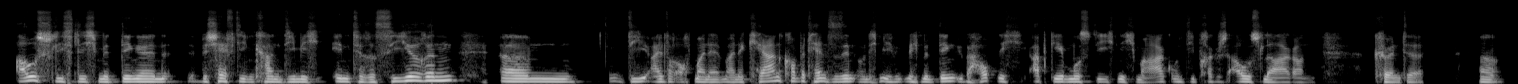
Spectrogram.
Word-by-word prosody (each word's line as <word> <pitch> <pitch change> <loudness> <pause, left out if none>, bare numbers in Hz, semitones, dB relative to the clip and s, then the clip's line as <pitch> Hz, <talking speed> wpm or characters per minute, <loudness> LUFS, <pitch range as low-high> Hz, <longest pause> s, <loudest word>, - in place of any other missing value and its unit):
ausschließlich 140 -7 +3
mit 120 0 -1
Dingen 130 -1 +4
beschäftigen 130 -1 0
kann, 120 -1 0
die 120 +1 -1
mich 120 0 -1
interessieren. 165 - +3 0.4
Ähm, 135 -3 +4 0.3
die 135 0 -3
einfach 125 +1 -3
auch - - -8
meine 115 -2 -1
meine 115 0 -4
Kernkompetenzen 145 -1 -1
sind 135 +1 +1
und 120 -1 -7
ich - - -9
nicht 125 -4 -3
mich 125 -3 -4
mit 120 -3 -3
Dingen 145 +1 +4
überhaupt 145 +3 -4
nicht 130 -3 -6
abgeben 130 -1 -1
muss, 125 -1 0
die 120 -1 -7
ich 115 - -12
nicht 120 -2 -4
mag 125 +5 -5
und 125 -3 -9
die 125 - -10
praktisch 120 0 -8
auslagern 100 -6 -1 0.6
könnte, 105 -1 -3 0.6
ja. 115 0 -3
125 Hz, 140 wpm, -23 LUFS, 120-135 Hz, 0.6 s, Dingen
